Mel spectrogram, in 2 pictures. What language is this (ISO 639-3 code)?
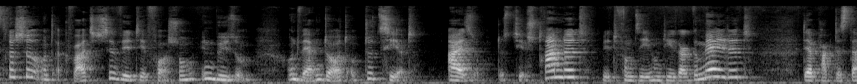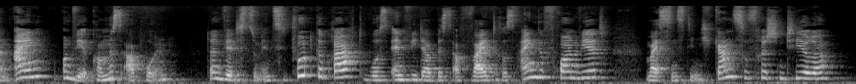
deu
